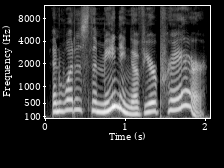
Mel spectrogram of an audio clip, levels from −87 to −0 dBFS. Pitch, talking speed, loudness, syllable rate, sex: 275 Hz, 230 wpm, -14 LUFS, 4.8 syllables/s, female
